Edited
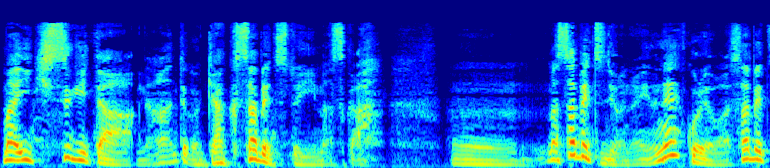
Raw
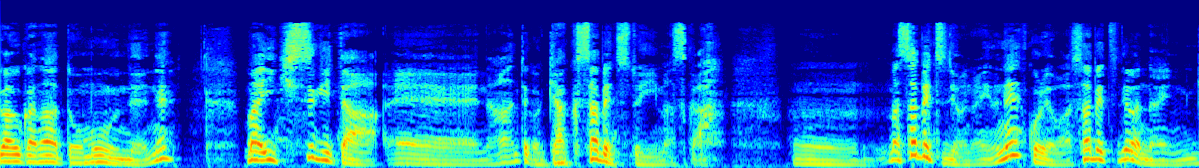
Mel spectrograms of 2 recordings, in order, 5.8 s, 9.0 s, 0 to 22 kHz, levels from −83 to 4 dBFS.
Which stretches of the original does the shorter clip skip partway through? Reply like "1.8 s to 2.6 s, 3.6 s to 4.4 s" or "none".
2.8 s to 3.6 s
